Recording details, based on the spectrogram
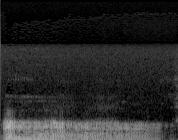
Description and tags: Created entirely in cool edit in response to friendly dragon post using my voice a cat and some processing.
voice, animal, dragon, cat, processed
